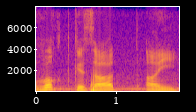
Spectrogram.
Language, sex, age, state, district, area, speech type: Urdu, male, 18-30, Delhi, South Delhi, urban, spontaneous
